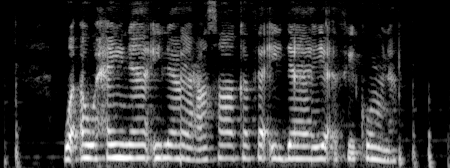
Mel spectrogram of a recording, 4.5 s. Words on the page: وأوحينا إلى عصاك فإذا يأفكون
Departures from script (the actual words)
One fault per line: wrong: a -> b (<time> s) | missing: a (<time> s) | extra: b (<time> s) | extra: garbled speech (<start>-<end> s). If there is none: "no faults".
no faults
